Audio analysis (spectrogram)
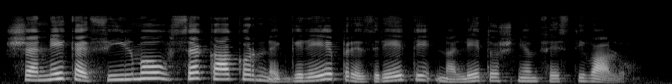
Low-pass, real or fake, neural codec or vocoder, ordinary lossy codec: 9.9 kHz; real; none; none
